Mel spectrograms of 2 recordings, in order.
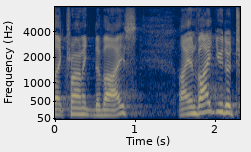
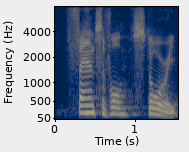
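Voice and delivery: normal talking voice

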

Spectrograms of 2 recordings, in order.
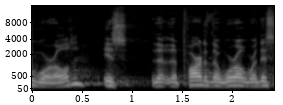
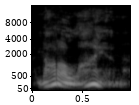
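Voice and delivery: hushed wonder; 5 dB quieter, slower than usual. Retold or imitated. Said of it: "He says".

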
